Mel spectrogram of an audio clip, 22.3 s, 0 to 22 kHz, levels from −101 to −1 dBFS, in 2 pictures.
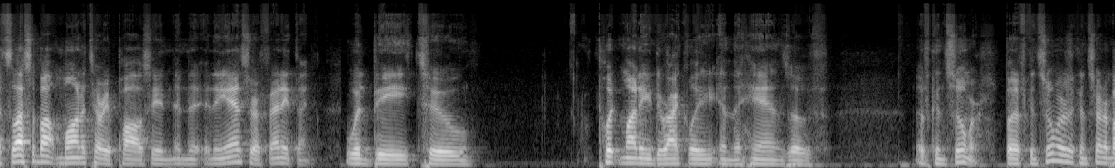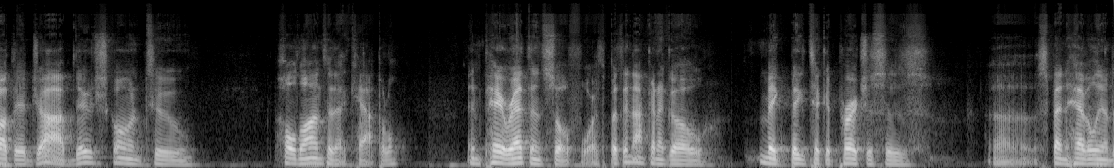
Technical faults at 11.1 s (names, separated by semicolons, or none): Opus voice compression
